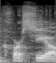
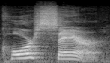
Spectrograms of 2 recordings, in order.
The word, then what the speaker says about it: Corsair: show on Friday, Frank came on and pissed Corsair hard. This dude is fucking hilarious. How do you say it wrong when I literally just said it? Corsair.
